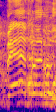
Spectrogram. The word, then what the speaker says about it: Bevan: So what's the bit of his name that rhymes with seven? – Nye Bevans trimming. – No, it's not that. It's kind of a poor Bevan. – Yes, it is in fact.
